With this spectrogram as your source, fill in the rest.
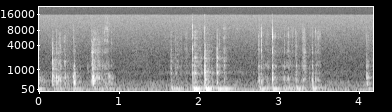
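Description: Fingernails scratch and tap the sides of a small, hollow cardboard gift box covered in red patterned paper, then move to its flat lid. The result is a quiet series of short, dry taps and scratchy strokes with a soft, hollow low thump beneath them, each fading almost at once.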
